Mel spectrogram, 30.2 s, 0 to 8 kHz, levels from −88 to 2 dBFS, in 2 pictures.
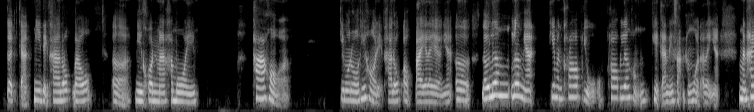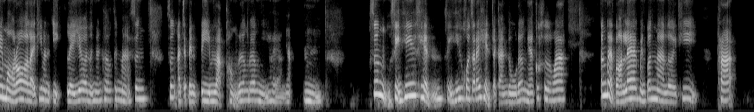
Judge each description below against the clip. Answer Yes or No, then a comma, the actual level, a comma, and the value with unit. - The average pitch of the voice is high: Yes, high, 225 Hz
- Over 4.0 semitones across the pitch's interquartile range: Yes, average, 4.5 semitones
